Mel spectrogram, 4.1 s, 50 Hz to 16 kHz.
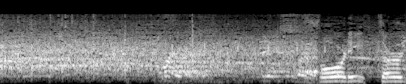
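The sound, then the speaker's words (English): Basketball fans cheer on the Rockets at a game on the UD hardwood, with Montessori leading 40-39, in a steady, dense roar of crowd noise that holds for several seconds, with a man's voice briefly speaking over it near the end. “And the fans behind us cheering on the Rockets as Tired and Green on the UD hardwood.”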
